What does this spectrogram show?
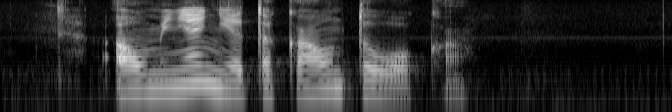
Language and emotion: Russian, neutral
